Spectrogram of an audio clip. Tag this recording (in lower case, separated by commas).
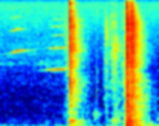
door, slam, home sounds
